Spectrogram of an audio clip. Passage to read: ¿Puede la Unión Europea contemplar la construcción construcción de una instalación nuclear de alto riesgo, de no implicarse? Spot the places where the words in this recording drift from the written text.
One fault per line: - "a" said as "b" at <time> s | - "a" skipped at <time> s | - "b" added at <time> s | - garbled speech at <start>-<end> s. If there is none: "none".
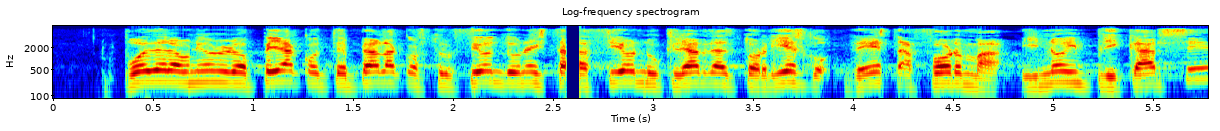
- "construcción" skipped at 2.2 s
- "esta forma y" added at 4.1 s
